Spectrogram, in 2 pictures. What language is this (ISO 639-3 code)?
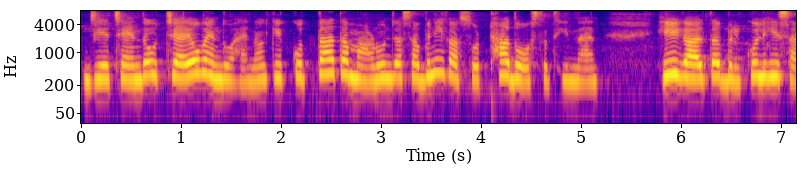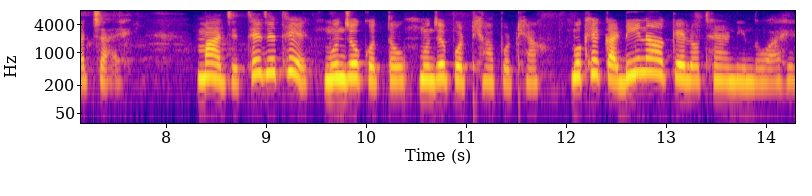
snd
